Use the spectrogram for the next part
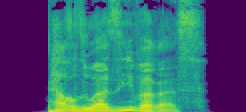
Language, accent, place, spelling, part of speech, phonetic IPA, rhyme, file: German, Germany, Berlin, persuasiveres, adjective, [pɛʁzu̯aˈziːvəʁəs], -iːvəʁəs, De-persuasiveres.ogg
- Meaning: strong/mixed nominative/accusative neuter singular comparative degree of persuasiv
